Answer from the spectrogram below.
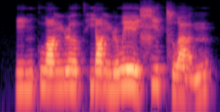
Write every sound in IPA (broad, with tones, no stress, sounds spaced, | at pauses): i˧˥ ŋ k w ɑ˥ ŋ ɻ ɤ˥˧ t̪ʰ j ɑ˥˧ ŋ ɻ w e˥˩ ɪ̯ ɕ i˥ t͡s w a̰˨˩˦ n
